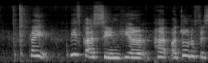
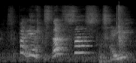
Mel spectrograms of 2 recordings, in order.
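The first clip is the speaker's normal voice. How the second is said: high indignant disbelief; indignant squeak; 11 semitones higher than usual. Real, not acted. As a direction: squeak out the outrage. Indignant at the party.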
